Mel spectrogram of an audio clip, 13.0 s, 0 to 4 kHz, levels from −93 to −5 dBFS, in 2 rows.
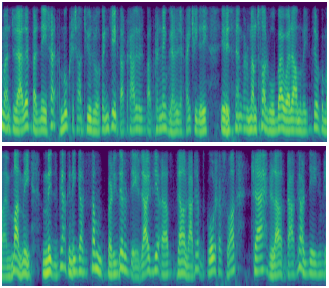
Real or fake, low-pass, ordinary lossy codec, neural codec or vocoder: fake; 3.6 kHz; none; codec, 16 kHz in and 24 kHz out, 0.4 kbps, LongCat-Audio-Codec, four codebook decoder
